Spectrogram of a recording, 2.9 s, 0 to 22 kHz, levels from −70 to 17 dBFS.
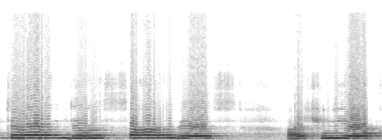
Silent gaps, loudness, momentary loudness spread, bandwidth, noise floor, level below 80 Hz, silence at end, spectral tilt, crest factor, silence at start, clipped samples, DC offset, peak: none; -12 LUFS; 6 LU; 18 kHz; -39 dBFS; -44 dBFS; 0 s; -3.5 dB/octave; 6 dB; 0 s; under 0.1%; under 0.1%; -4 dBFS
